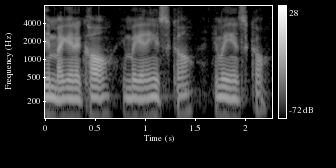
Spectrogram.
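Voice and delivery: low, hushed mutter to himself; acted-out private waiting, soft and low; nervous muttering. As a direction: murmur it anxiously under the breath. Acting a man anxiously waiting to himself.

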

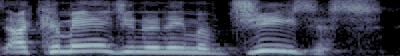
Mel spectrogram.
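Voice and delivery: commanding prayer. Retold or imitated. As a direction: retell a minister commanding in prayer. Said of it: "And he prays".

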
